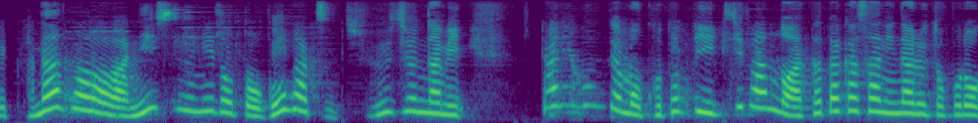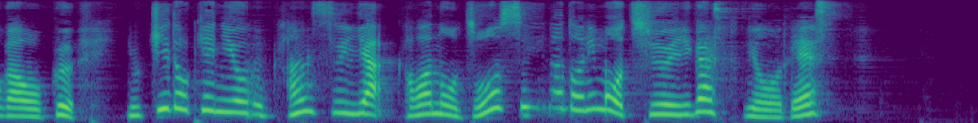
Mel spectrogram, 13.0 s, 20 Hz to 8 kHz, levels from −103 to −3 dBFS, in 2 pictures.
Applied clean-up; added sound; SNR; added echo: neural mask model DeepFilterNet 3.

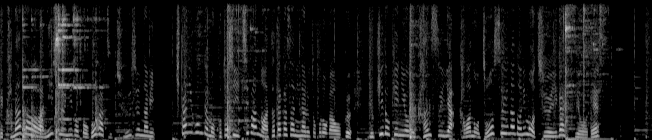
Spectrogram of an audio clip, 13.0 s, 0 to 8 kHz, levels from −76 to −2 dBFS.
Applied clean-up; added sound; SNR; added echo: classical method spectral subtraction.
